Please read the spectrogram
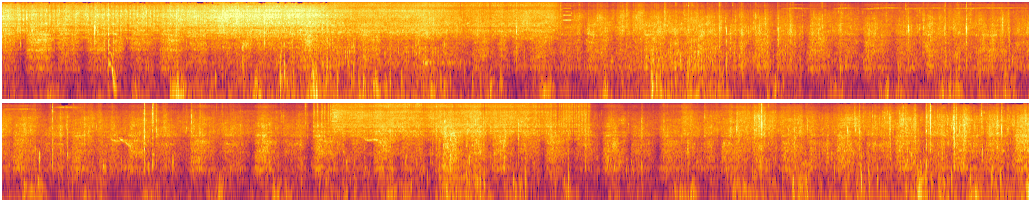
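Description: Factor gravel bike riding a dirt forest singletrack: tyres rolling over dirt and leaves, with frequent irregular knocks and rattles as the bike jolts over roots and stones.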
